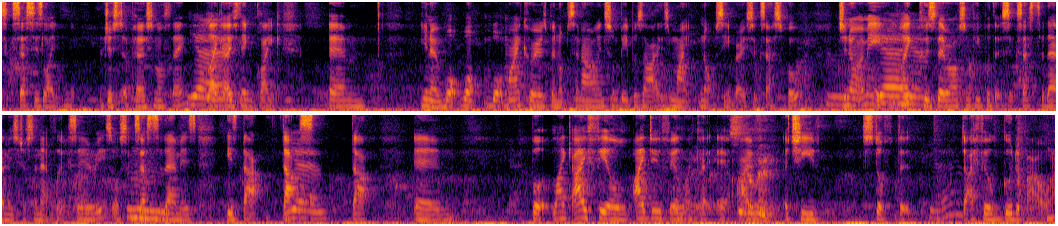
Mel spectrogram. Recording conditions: background noise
